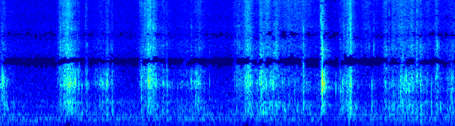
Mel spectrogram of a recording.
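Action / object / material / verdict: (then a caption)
scrape / latex rubber gloves on hands / rubber / none. Hands wearing yellow latex gloves scrunch into fists and squish, with loose rubber bunched at the fingertips. Quiet, crackly rubber crinkles and soft squeaks come in bursts, with one sharper snap near the end.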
